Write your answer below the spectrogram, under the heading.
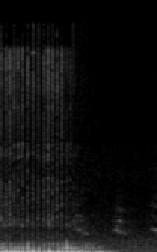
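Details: Koala asleep and snoring, a low throbbing rumble of quick pulses lasting about a second before dying away into quiet.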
